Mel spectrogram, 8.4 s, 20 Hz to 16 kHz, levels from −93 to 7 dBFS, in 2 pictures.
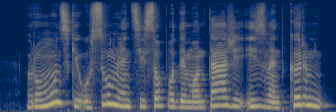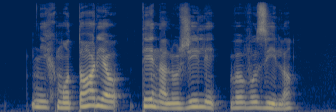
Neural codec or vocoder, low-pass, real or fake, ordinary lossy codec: none; 14.4 kHz; real; none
